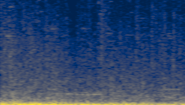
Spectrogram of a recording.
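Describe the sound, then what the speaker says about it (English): Cannon fire landing during a video game siege of Pleven in the Russo-Turkish War, heard as a dense continuous rumble of distant explosions and booms blending into a low, steady roar. "Cannon fire coming in."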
